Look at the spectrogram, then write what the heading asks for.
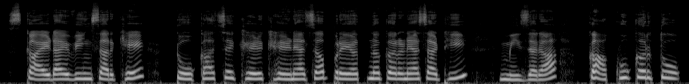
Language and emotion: Marathi, fearful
